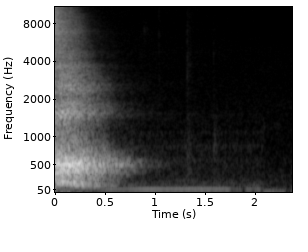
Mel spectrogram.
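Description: A large group of voices calling out together in unison, cutting off about half a second in and dying away in the hall's echo, followed by near silence.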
